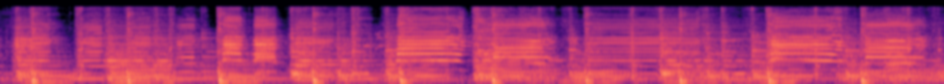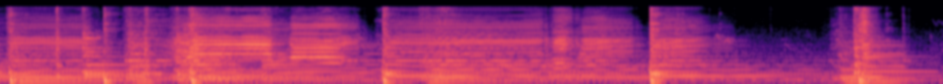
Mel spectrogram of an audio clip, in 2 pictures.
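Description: Harmonica played on a neck rack over strummed ukulele and acoustic guitar: an instrumental break in a folk children's song. The playing dies away near the end, with one last strummed chord.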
